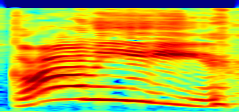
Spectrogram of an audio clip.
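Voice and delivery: high, loud flirty call. Pretend. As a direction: shout it like an invitation. Playful flirty shout.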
